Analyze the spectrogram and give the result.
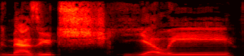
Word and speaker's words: Mazzucchelli: It's David Mazzucchelli, something like that.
